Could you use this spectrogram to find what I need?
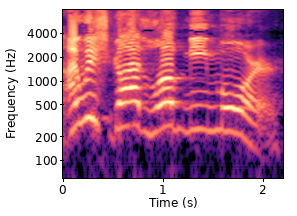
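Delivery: loud, high and drawn-out lament; acted loud self-pitying complaint. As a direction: wail it slowly at full voice. Voicing a believer's loud complaint.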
